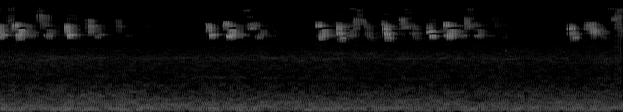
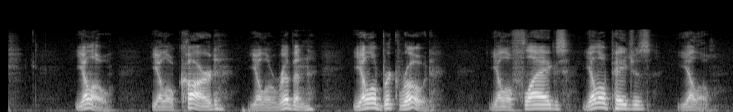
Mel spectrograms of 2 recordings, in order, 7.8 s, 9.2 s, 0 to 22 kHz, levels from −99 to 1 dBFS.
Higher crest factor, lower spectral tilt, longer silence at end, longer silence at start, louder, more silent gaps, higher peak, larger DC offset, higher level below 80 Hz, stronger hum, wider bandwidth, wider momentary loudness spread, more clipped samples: about the same, 22 dB vs 18 dB; second, -0.5 dB/octave vs -8 dB/octave; second, 0 s vs 0.3 s; second, 0 s vs 0.95 s; second, -48 LUFS vs -18 LUFS; neither; second, -30 dBFS vs -2 dBFS; neither; second, -80 dBFS vs -52 dBFS; neither; first, 16 kHz vs 7.2 kHz; first, 22 LU vs 19 LU; neither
